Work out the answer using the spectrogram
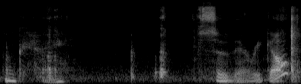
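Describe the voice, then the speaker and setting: A woman's voice: low-pitched, wildly swooping pitch, slow pace, creaky, very noisy. A woman hosting a casual craft livestream. She chats with viewers by name and thinks aloud while she works. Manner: says she talks loud.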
